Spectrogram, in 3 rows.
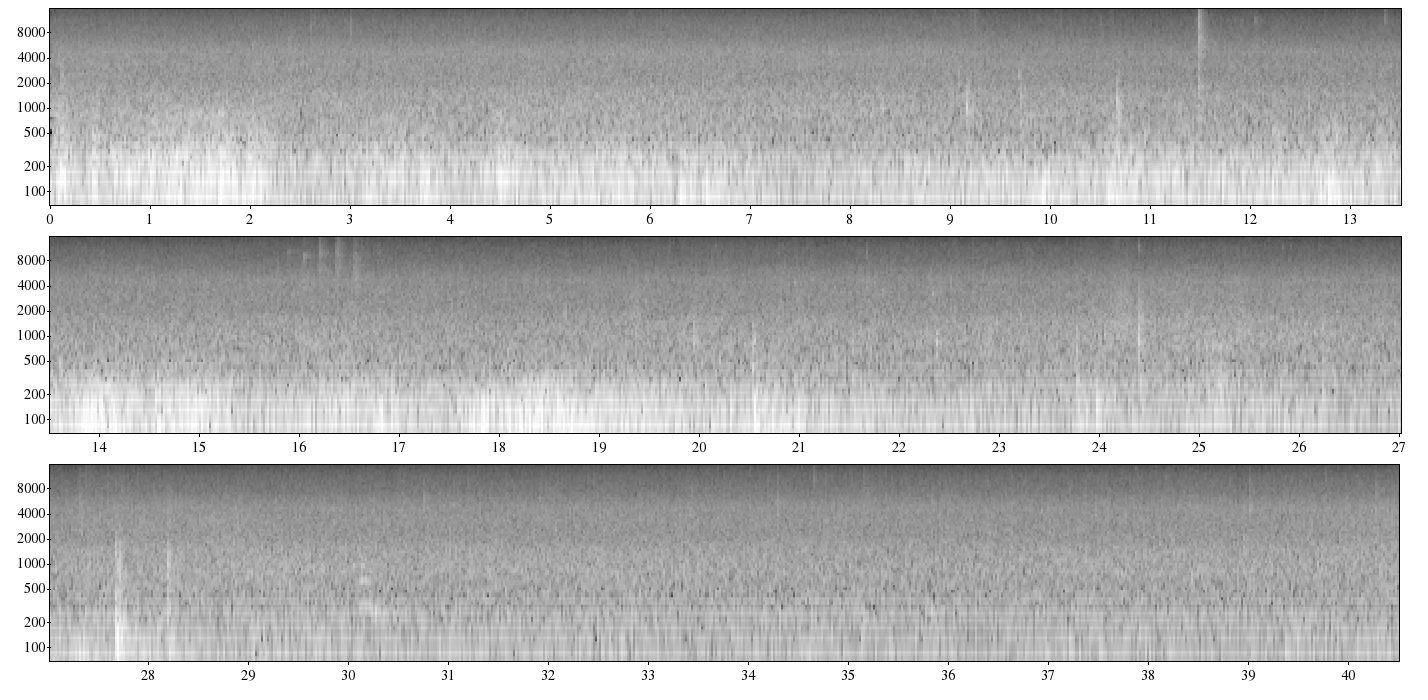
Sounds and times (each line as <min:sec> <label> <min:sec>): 0:00.0 thunderstorms 0:30.3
